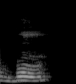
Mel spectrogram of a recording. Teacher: ON before a consonant gives you a nasal sound on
